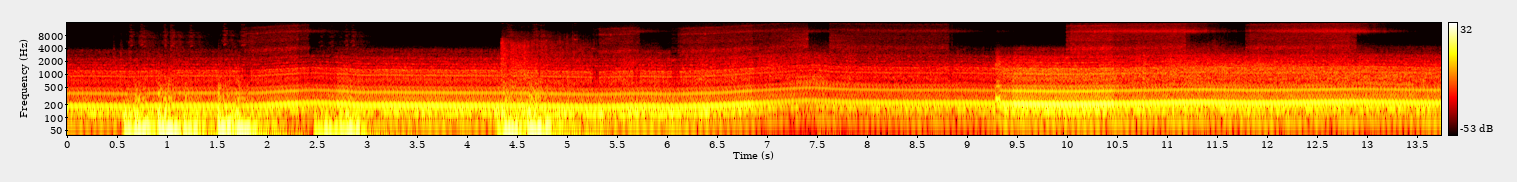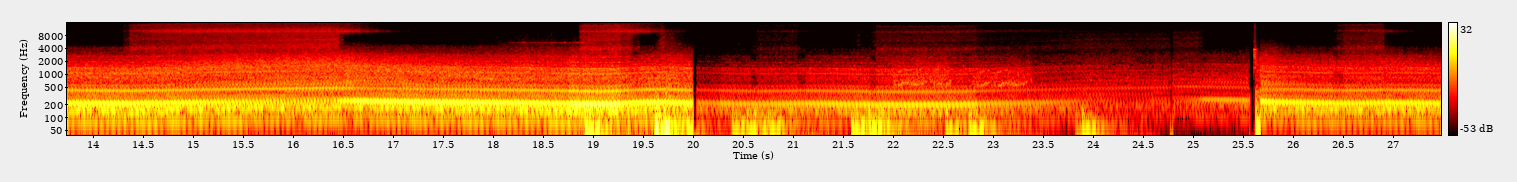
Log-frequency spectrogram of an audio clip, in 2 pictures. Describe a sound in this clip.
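A car engine hums steadily, rising and falling in pitch as the car drives.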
